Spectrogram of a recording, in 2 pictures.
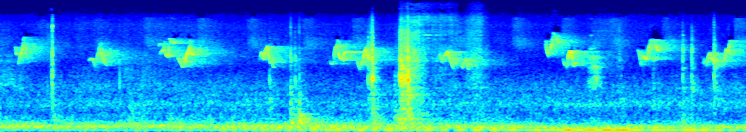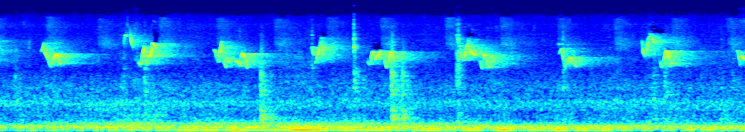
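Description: A bird chirping over and over, about two short chirps a second, with a few sharp clicks of metal parts being handled on the small engine, the loudest about four seconds in.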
